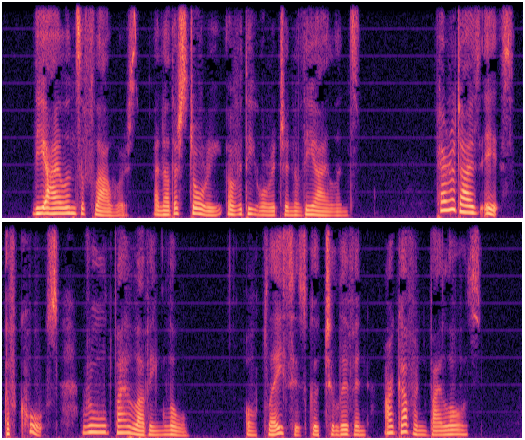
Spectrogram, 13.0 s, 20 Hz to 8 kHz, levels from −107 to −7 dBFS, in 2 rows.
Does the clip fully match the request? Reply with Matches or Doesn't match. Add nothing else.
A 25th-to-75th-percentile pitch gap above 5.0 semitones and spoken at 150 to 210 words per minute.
Doesn't match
